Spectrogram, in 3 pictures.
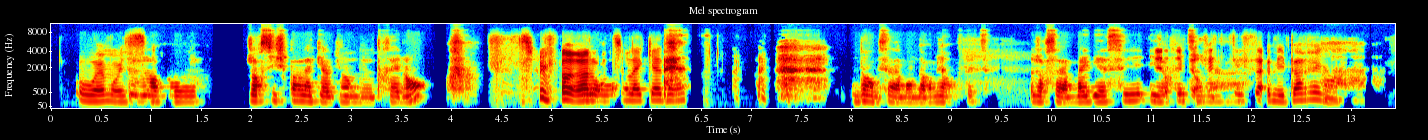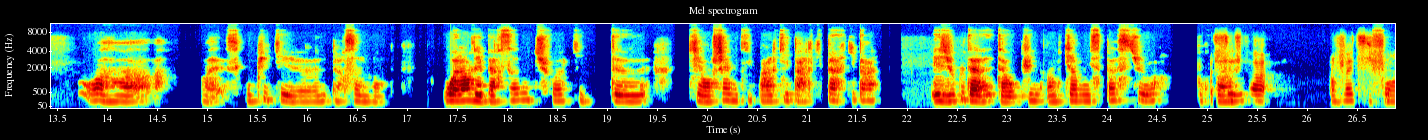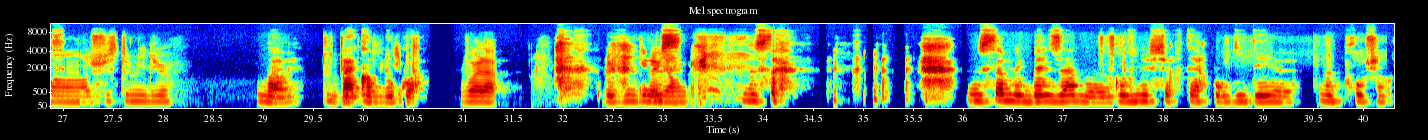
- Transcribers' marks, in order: distorted speech; laugh; laughing while speaking: "Tu vas ralentir"; chuckle; laugh; sigh; stressed: "te"; chuckle; laughing while speaking: "so"; chuckle; "yin" said as "ying"; laugh
- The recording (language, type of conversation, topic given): French, unstructured, La sagesse vient-elle de l’expérience ou de l’éducation ?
